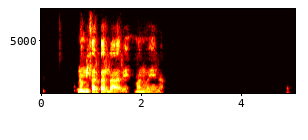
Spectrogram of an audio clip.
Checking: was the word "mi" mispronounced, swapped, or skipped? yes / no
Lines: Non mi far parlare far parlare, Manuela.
no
